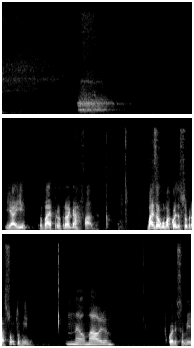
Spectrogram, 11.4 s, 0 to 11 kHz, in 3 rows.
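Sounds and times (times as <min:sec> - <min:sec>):
deep breath: 0:00.0 - 0:02.7
speech: 0:03.9 - 0:05.8, 0:06.7 - 0:08.3, 0:08.9 - 0:09.9, 0:10.9 - 0:11.3.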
